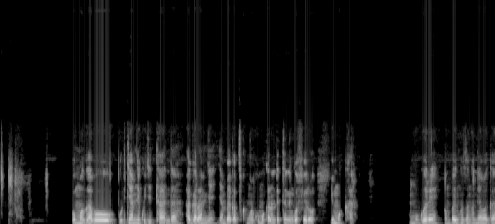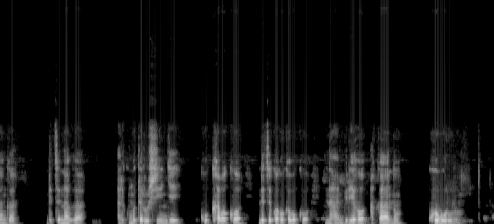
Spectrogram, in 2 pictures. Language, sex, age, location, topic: Kinyarwanda, male, 18-24, Kigali, health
